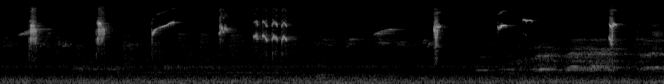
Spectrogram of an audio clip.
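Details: Orange-headed thrush from the wild, a keepers' lure recording: high sharp notes, rising and falling slurred whistles, and a quick stuttering burst of clicks near the middle.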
